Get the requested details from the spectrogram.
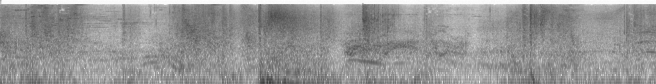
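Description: Weapons clash with sharp hits.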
